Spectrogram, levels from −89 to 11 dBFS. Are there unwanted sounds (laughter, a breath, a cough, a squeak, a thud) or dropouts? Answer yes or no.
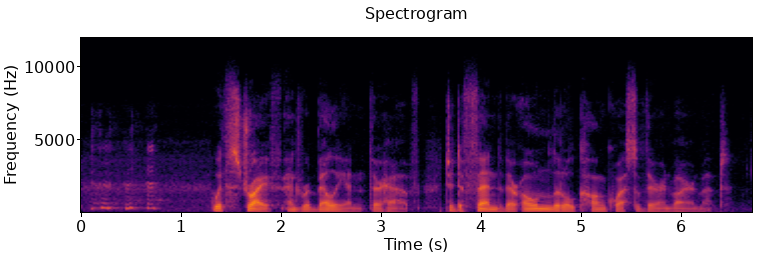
yes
